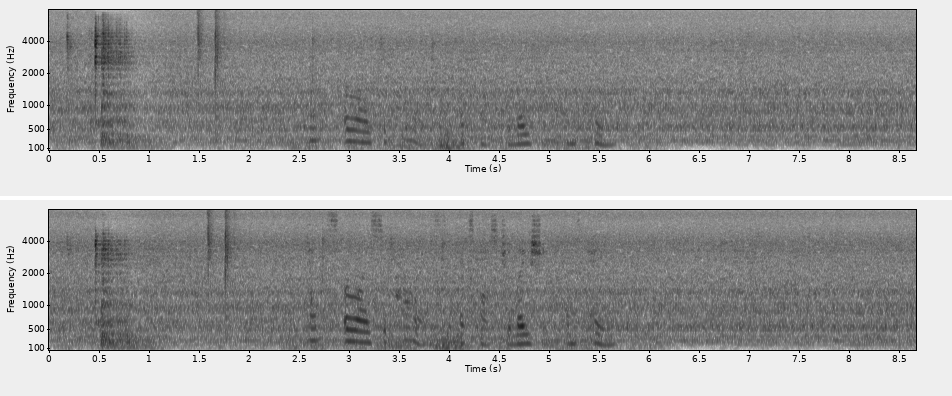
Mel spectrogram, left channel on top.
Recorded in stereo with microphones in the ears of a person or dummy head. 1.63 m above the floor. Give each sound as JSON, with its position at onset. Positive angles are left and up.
{"t": 0.2, "sound": "a door slam", "side_deg": 60}
{"t": 2.6, "sound": "a woman speaking", "side_deg": -75}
